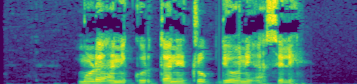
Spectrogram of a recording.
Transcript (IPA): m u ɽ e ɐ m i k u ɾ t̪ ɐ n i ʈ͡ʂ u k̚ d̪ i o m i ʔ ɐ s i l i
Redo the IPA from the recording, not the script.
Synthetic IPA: m u ɽ e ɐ n i k u ɾ t̪ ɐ n i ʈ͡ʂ u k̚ d̪ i o n i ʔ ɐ s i l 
